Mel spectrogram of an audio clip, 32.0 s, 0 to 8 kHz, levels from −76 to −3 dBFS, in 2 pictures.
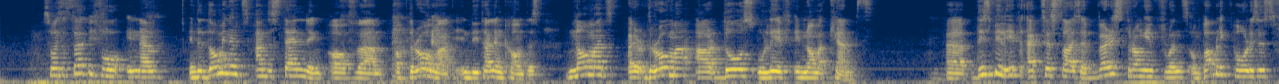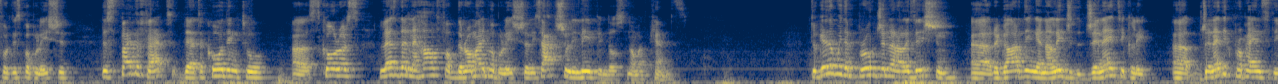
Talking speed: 150 wpm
